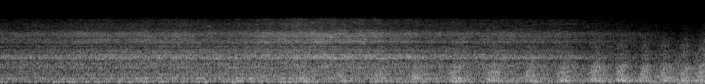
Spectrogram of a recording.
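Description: A 1958 steam train pulls away from the arrival platform of a junction station. A steady hiss and rumble fill the air, and rhythmic beats grow more distinct toward the end. No one speaks.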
